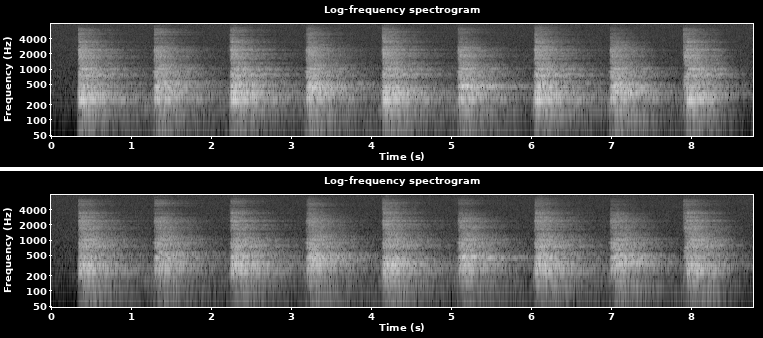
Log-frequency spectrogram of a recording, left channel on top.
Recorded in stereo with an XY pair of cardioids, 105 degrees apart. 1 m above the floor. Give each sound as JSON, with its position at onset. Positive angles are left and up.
{"t": 0.3, "sound": "ticking", "azimuth_deg": 55, "distance_m": 4.0}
